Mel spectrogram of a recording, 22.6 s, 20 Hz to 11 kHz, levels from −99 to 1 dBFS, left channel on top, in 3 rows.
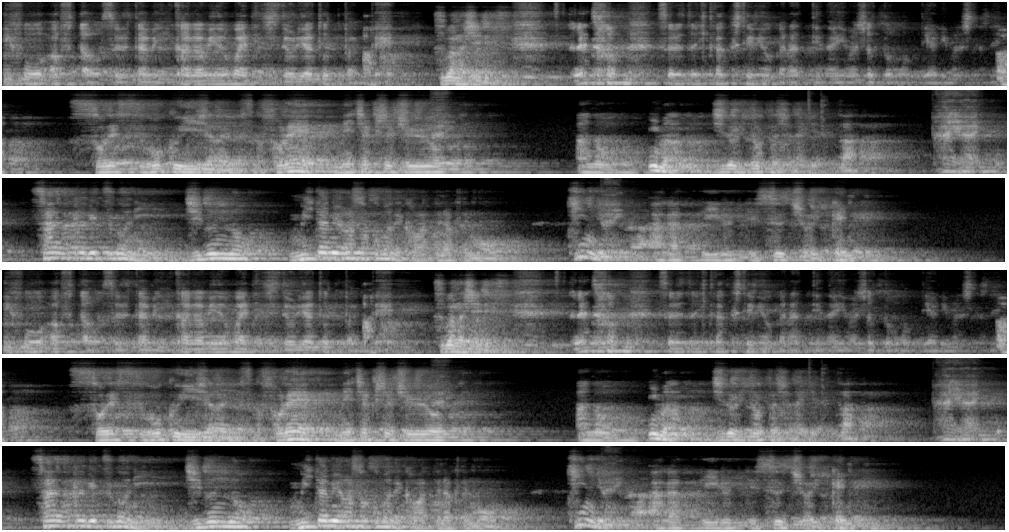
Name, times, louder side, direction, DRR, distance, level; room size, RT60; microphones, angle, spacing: voice 1, 0.0-3.0 3.8-7.5 10.7-10.9 14.5-14.9 19.6-19.7, left 2 dB, 60° left, 2 dB, 4.4 m, -31 dB
voice 2, 3.2-3.8 7.4-7.6 8.0-11.1 11.8-14.0 15.3-18.8 19.3-21.5, equal, 10° right, -4 dB, 2.4 m, -23 dB
25.5 x 24.0 x 5.8 m, 1.0 s
head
